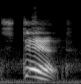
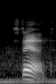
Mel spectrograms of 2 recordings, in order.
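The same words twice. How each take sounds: First: The command is said with forceful energy. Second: The command is said politely and gently.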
